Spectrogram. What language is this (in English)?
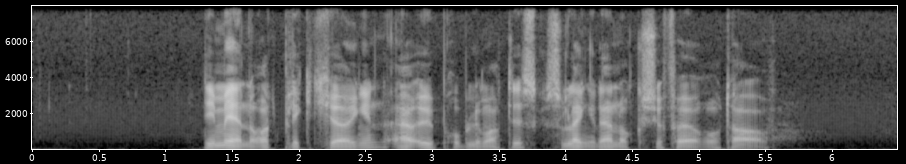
Norwegian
